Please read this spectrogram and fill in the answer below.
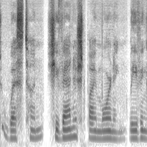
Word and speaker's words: Weston: Beatrice Carver, textile heiress, checked into the grandiose hotel Monday night under the alias Clara Weston, pronounced Westhun.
